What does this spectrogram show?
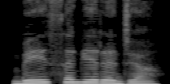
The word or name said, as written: ಬೇಸಿಗೆರಜ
